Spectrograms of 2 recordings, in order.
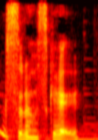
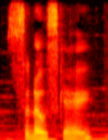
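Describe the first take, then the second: First: The name is said angrily. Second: The name is said with less anger.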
